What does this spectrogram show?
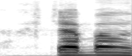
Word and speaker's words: chciałbym: Chciałbym this O is a U actually. This W is a V. So chciałbym zamówić dużego hot doga.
